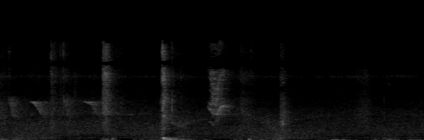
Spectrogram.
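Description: Near silence: faint room tone with a few soft clicks, the loudest about one and a half seconds in.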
